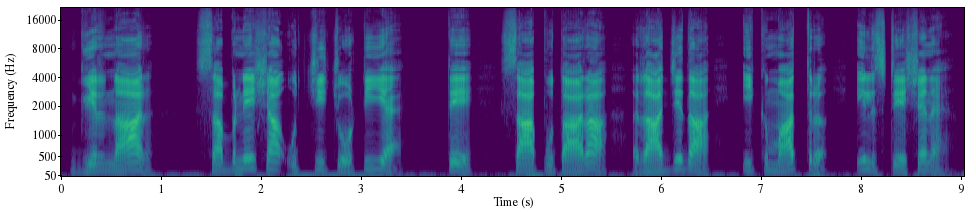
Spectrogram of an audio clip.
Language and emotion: Dogri, neutral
